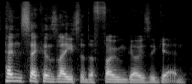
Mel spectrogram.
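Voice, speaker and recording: Male guest telling stories, lively and halting, recorded dry. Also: on the low side, creaky, no echo. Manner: animated anecdotes with many restarts. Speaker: former aide, podcast guest. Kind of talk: storytelling in a podcast conversation.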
